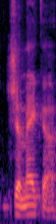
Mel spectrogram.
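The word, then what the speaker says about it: D'yer Mak'er: Dire Maker. Pronounced Jamaica.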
